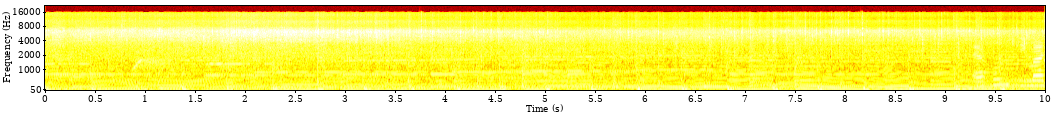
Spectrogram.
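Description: Minced beef and diced potato filling sizzling in oil in a nonstick frying pan, stirred and scraped with a slotted plastic spatula. Frequent small clicks of the spatula against the pan break through the steady sizzle.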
